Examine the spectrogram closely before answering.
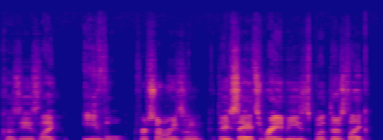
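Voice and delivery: ordinary delivery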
